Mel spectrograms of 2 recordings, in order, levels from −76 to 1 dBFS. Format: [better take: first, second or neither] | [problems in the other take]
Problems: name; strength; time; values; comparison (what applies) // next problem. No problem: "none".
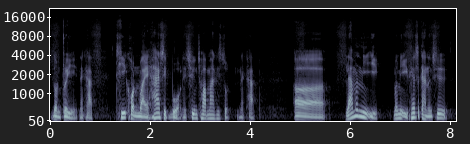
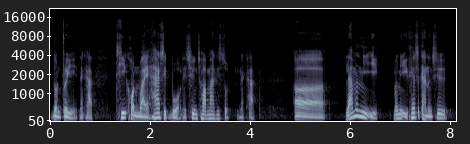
second | hiss; faint; throughout; 25 dB below the speech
